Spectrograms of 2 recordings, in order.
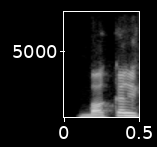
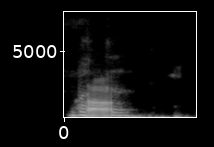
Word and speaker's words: buccal: That is, spell it correctly. Cavity, it is true, but before cavity you said buccal cavity, no? Yes, sir. Buckle. Buccal.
